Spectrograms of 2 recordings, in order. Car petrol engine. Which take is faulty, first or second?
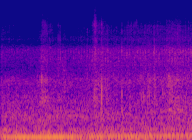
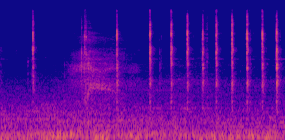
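second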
